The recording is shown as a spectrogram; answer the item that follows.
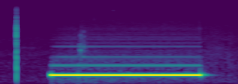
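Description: A click on a telephone line, then a steady dial tone from about half a second in that cuts off abruptly. The call has been hung up and the line has dropped back to dial tone.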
